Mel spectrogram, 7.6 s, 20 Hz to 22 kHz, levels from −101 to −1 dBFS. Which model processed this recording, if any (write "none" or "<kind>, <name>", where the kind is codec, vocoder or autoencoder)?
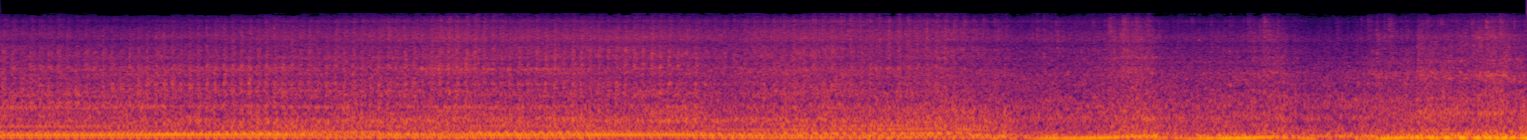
none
